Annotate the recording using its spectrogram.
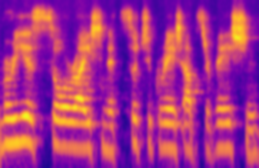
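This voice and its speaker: A woman's fairly low voice with a Kerry accent, monotone and flat, over a quiet background. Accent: Irish (Kerry). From Ireland, County Kerry. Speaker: business owner, HR consultant. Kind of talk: panel discussion.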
